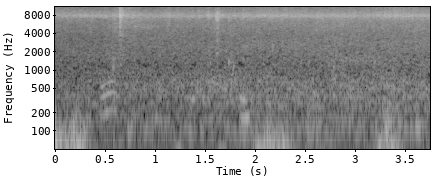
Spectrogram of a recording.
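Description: A shallow stream flows in light rain, a continuous rushing, gurgling wash close by, with faint patter over it and no talk.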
